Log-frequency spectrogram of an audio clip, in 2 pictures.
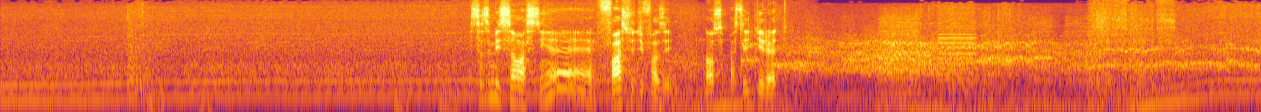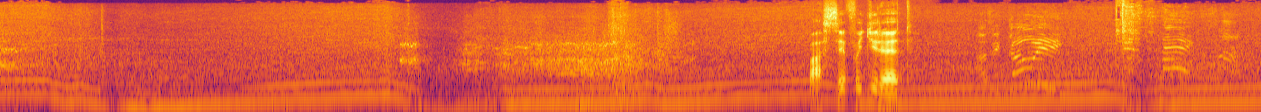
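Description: A car engine hums steadily and rises and falls in pitch as the car speeds up and slows down.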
